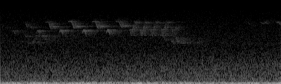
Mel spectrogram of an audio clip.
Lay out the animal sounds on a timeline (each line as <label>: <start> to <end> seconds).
Nashville Warbler (Leiothlypis ruficapilla): 0.0 to 2.1 seconds
Red-eyed Vireo (Vireo olivaceus): 1.5 to 2.8 seconds
Black-and-white Warbler (Mniotilta varia): 2.3 to 2.8 seconds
